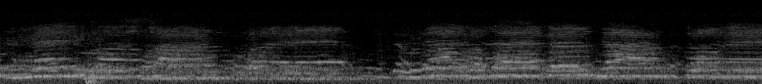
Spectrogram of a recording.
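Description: Young children singing a song together, holding sustained notes in phrases.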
